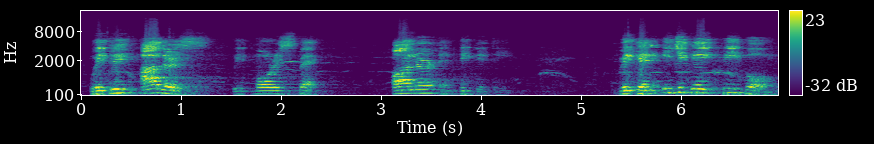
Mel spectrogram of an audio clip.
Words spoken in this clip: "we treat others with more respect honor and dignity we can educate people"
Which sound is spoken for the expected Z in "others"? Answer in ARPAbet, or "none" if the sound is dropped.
S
